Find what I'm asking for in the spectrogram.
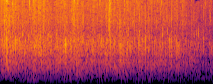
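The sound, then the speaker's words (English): Hands clapping across a church audience, a full, even burst of applause that stays level throughout without any talking. “Church, why don't we clap our hands for all of those who have joined us through media.”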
